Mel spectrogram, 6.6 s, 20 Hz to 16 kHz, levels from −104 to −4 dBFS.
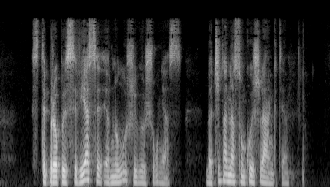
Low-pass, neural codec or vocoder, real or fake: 10.8 kHz; codec, 24 kHz, 0.9 kbps, WavTokenizer, medium speech release version 1; fake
